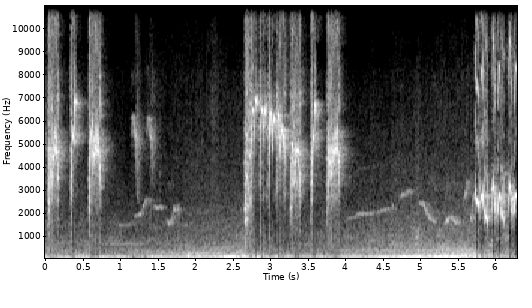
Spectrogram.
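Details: Orange-headed thrush song used as tutor audio: scattered harsh, scratchy bursts alternate with soft sliding whistles, ending in a dense burst of chattering notes, with a low droning hum throughout.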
